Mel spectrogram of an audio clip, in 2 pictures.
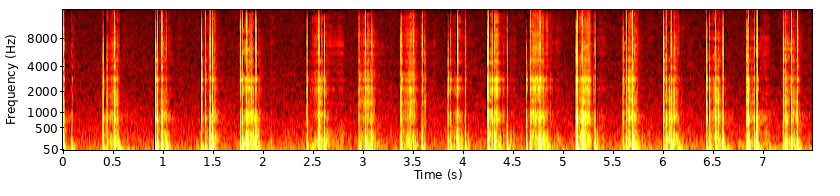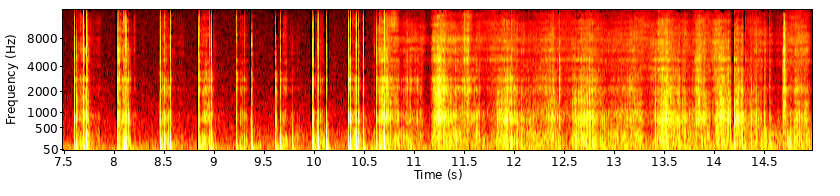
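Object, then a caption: Upturned wooden bowl. Fingernails tap quickly on the outside of a hollow, polished wooden bowl turned upside down over microphones, giving a steady run of short, dry, hollow knocks with a low body around 109 Hz. Near the end, the taps blur into a denser, brighter scratching across the wood's surface.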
